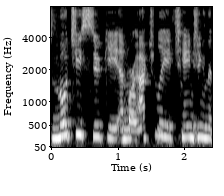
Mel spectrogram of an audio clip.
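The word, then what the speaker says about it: Mochitsuki: And I hope I'm pronouncing it's Mochi Tsuki? Close. It's Mochi Tsuki, and we're actually changing the name to Mochi the movie because it's too hard to pronounce Mochi Tsuki.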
